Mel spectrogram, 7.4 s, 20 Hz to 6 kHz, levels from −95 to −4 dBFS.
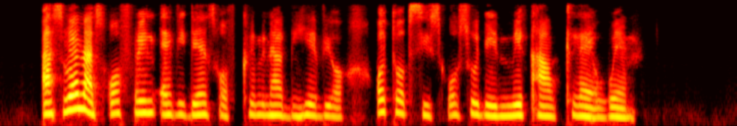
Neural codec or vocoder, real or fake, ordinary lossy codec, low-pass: codec, 16 kHz, 1 kbps, FreqCodec, larger model; fake; none; 5.4 kHz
